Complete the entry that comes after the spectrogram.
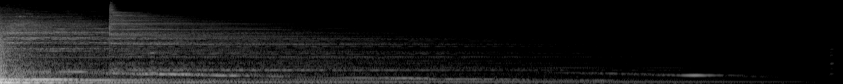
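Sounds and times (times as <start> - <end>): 
duet: 0.0 - 5.3.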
